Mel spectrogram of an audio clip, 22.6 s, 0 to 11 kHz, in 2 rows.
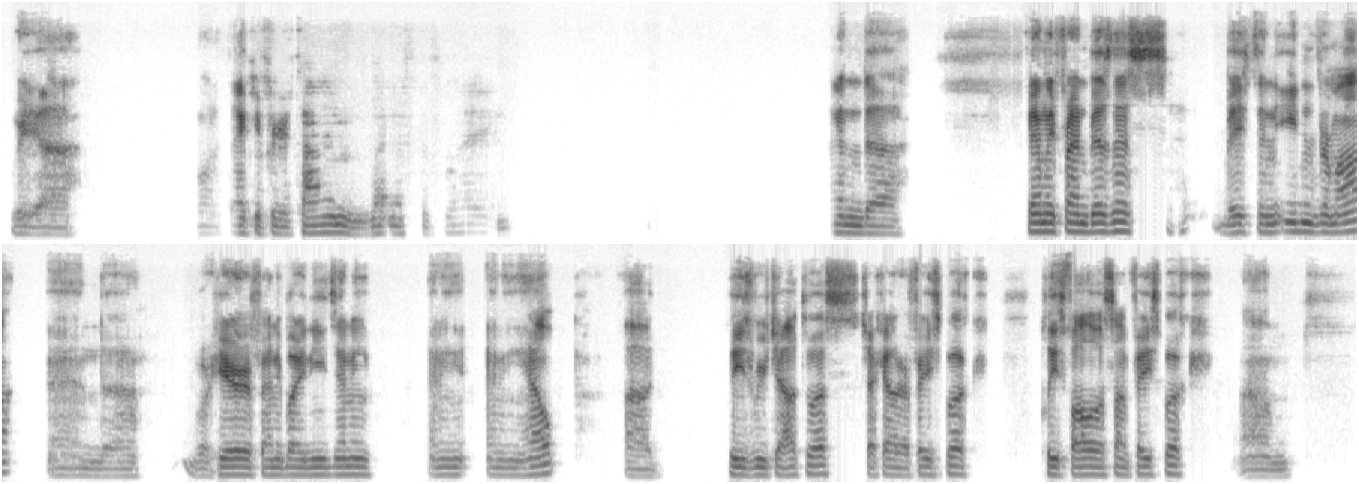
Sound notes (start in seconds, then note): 4.9 audio cuts out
